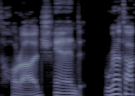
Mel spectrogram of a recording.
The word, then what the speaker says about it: Horage: And you might hear them pronounced Orage or like porridge, but I've heard both ways and I'm going with Horage.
